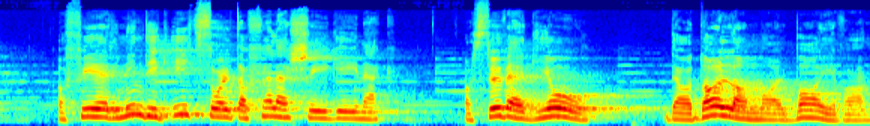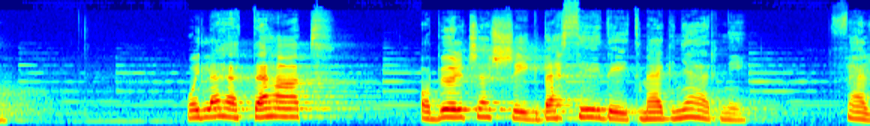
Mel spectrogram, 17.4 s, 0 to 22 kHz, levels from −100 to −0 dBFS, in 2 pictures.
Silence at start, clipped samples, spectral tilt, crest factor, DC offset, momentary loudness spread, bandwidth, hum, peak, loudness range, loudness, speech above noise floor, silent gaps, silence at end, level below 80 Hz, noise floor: 0.6 s; under 0.1%; -5.5 dB/octave; 18 dB; under 0.1%; 19 LU; 18.5 kHz; none; -2 dBFS; 6 LU; -18 LUFS; 36 dB; none; 0 s; -70 dBFS; -54 dBFS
